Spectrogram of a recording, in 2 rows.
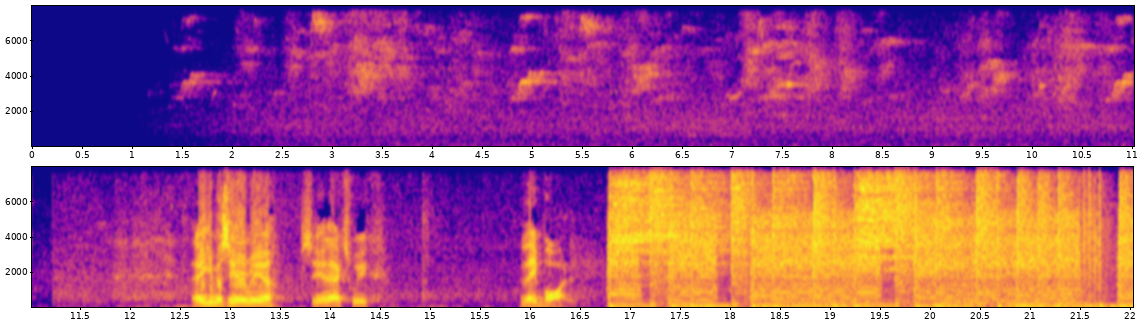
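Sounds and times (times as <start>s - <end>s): songbirds chirping: 0.8s - 20.7s
faint low hum: 1.0s - 16.8s.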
